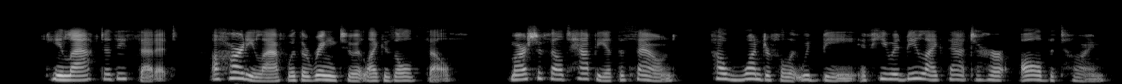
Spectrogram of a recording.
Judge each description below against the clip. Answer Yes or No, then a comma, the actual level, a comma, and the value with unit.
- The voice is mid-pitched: No, high, 205 Hz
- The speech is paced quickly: Yes, fast, 215 wpm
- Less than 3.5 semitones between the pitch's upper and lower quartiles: No, average, 4.2 semitones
